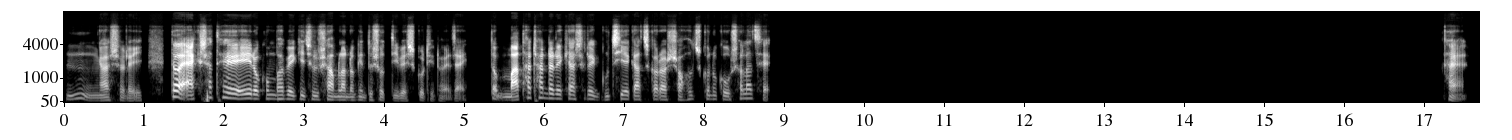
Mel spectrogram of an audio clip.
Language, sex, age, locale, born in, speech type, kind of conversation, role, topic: Bengali, male, 30-34, bn-BD, Bangladesh, read, expert-assistant, asker, ট্রিপের সময় কেন মনে হয় সবকিছু শেষ মুহূর্তে গড়বড় হয়ে যাচ্ছে?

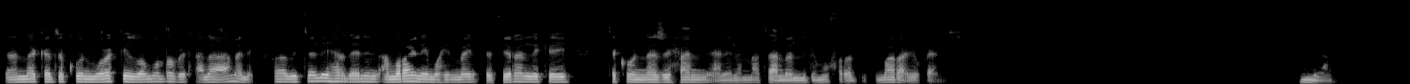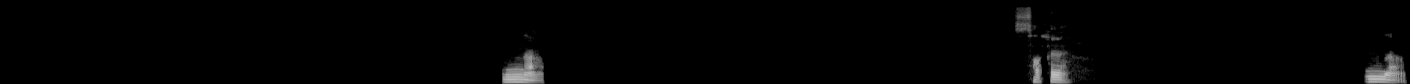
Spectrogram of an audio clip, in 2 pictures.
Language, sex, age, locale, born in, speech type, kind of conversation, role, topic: Arabic, male, 30-34, ar-MA, Morocco, conversation, unstructured, none, إنت بتفضّل تشتغل في فريق ولا لوحدك؟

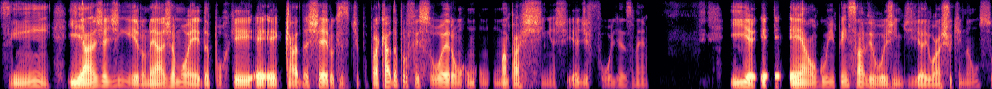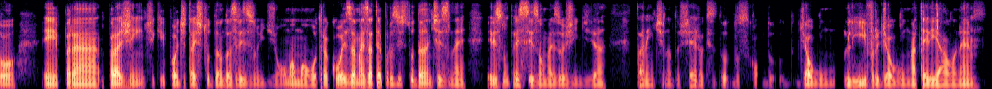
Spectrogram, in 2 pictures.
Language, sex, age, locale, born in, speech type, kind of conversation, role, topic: Portuguese, male, 35-39, pt-BR, Brazil, conversation, podcast, guest, Como a internet mudou a sua forma de aprender?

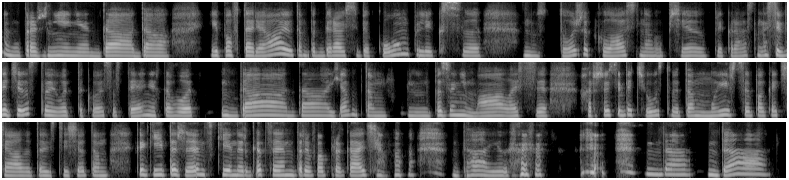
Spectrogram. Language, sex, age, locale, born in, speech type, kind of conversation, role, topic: Russian, female, 35-39, ru-RU, Ukraine, conversation, unstructured, none, Как спорт помогает улучшить самооценку?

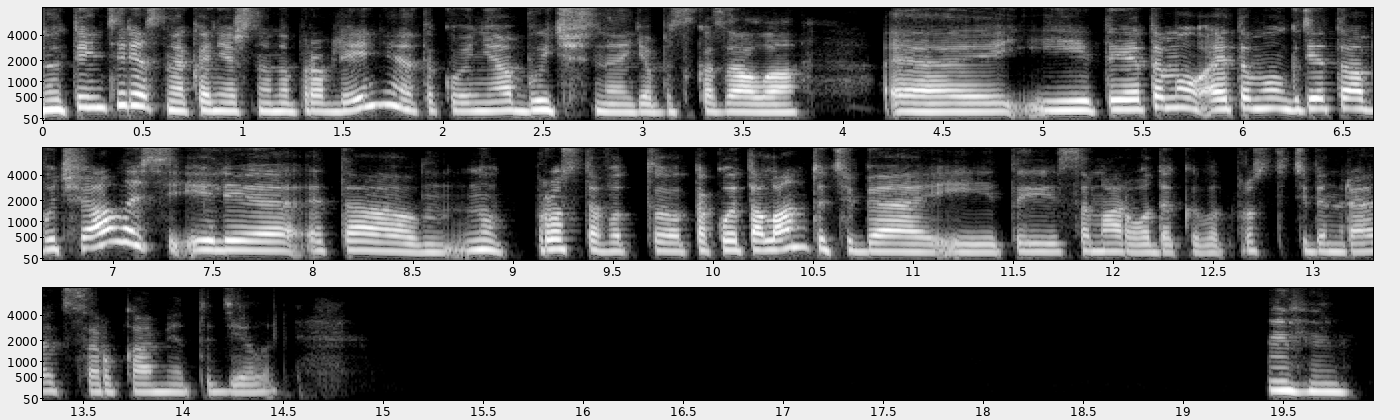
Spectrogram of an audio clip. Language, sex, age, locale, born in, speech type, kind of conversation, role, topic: Russian, female, 30-34, ru-RU, Ukraine, conversation, advice, advisor, Как встроить творчество в плотный рабочий график?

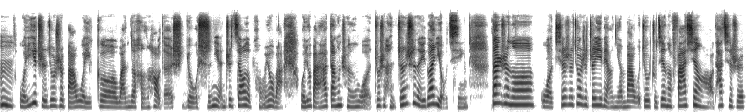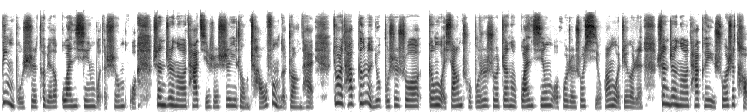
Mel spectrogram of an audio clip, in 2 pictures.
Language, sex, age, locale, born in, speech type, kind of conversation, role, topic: Chinese, female, 30-34, zh-CN, China, conversation, advice, user, 当我需要支持时朋友却不支持，我该如何表达自己的受伤和需求？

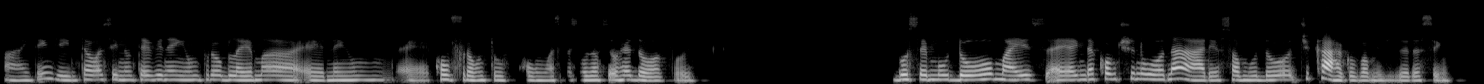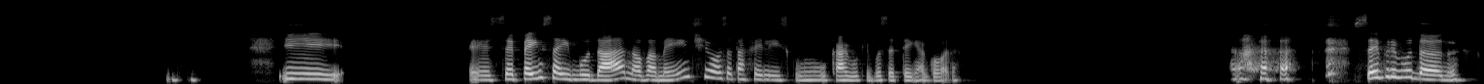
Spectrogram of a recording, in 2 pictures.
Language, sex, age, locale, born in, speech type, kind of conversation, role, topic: Portuguese, female, 30-34, pt-BR, Brazil, conversation, podcast, host, Quando é a hora certa de mudar de carreira?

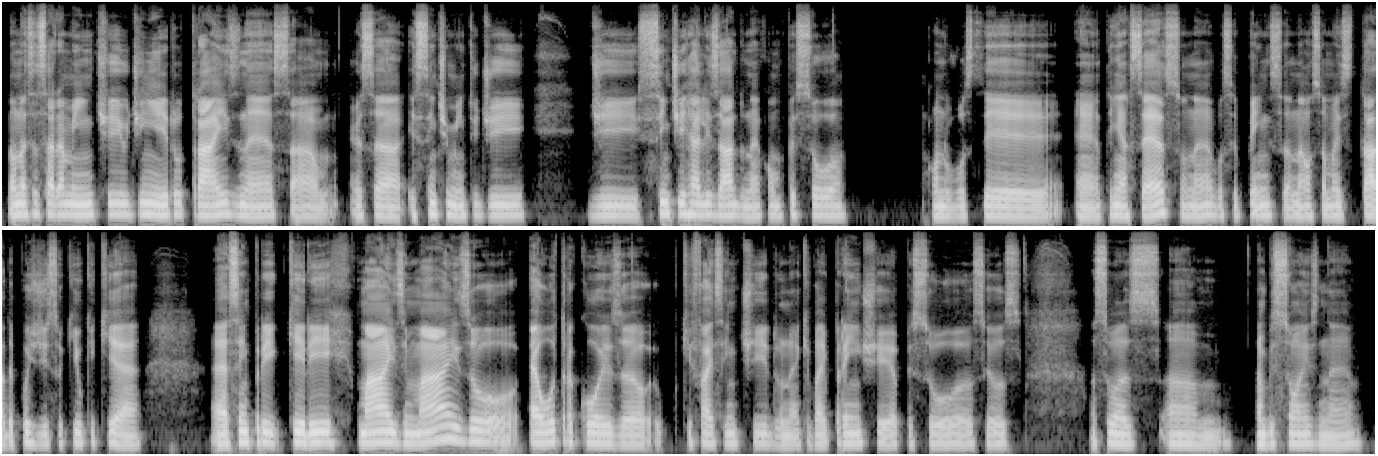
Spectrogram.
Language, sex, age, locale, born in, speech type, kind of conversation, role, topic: Portuguese, male, 30-34, pt-BR, Brazil, conversation, podcast, host, Que influência o dinheiro tem na sua noção de sucesso?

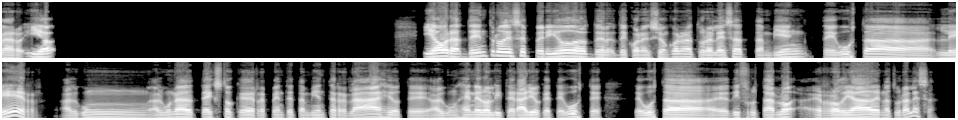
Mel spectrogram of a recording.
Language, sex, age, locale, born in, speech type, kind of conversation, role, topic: Spanish, male, 45-49, es-VE, Venezuela, conversation, podcast, guest, ¿Cómo te conectas con la naturaleza cuando vives en la ciudad?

